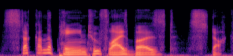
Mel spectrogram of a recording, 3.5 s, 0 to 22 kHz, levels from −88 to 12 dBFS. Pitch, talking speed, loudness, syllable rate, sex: 110 Hz, 135 wpm, -19 LUFS, 2.8 syllables/s, male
